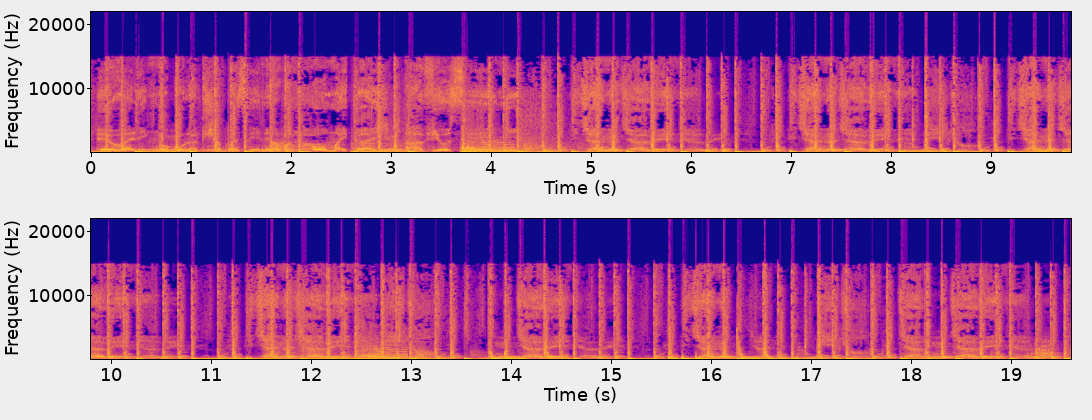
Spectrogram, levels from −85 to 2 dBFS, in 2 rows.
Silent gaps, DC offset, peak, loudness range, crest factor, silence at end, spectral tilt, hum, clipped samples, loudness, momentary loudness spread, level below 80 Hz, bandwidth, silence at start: none; 1%; 0 dBFS; 1 LU; 10 dB; 0 s; -4 dB/octave; none; 0.3%; -11 LUFS; 3 LU; -12 dBFS; 16 kHz; 0 s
